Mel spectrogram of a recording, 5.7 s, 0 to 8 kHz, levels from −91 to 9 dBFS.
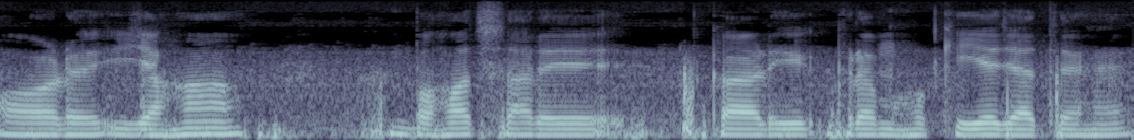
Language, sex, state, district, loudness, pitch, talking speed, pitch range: Hindi, male, Bihar, Katihar, -18 LUFS, 125 Hz, 95 wpm, 120-130 Hz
